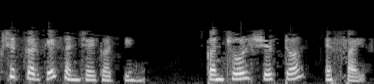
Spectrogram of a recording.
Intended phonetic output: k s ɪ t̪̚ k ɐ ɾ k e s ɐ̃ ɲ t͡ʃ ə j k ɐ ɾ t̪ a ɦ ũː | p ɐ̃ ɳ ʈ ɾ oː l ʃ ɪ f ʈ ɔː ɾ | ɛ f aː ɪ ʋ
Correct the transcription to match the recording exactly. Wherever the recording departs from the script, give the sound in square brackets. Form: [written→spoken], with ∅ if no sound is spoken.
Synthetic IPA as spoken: k [s→ʃ] ɪ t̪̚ k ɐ ɾ k e s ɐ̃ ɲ t͡ʃ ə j k ɐ ɾ t̪ [a→i] ɦ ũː | [p→k] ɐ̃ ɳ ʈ ɾ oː l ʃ ɪ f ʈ ɔː ɾ | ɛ f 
